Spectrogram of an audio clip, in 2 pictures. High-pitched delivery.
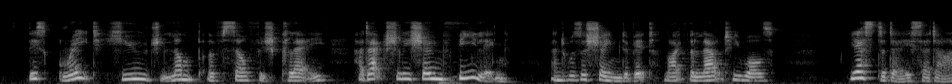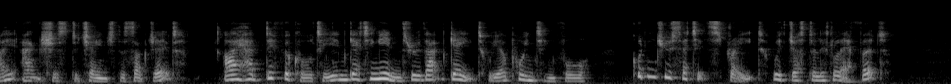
Yes: high, 210 Hz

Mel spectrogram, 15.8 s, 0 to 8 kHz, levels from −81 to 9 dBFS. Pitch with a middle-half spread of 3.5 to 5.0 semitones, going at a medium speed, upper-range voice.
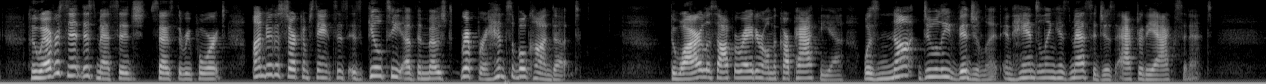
No: average, 4.7 semitones; slow, 130 wpm; high, 220 Hz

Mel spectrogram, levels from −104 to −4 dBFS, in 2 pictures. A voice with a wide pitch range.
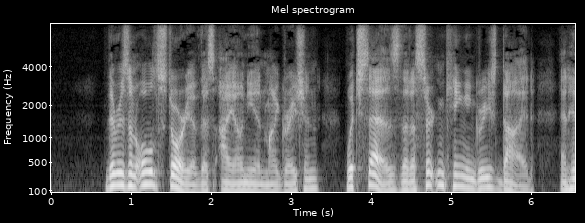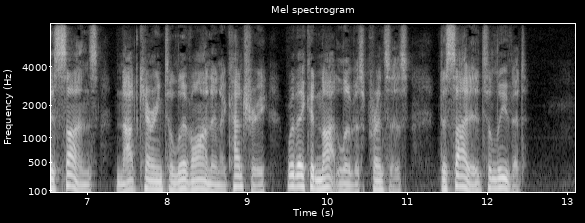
Yes: wide, 6.6 semitones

